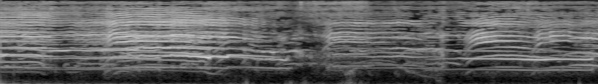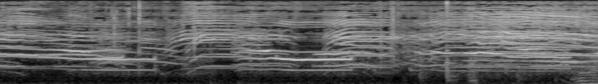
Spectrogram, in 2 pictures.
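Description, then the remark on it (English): Loud, continuous yowling and screeching from cats, overlapping wails rising and falling in pitch without pause, harsh, with no talking. “He's torturing a cat.”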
